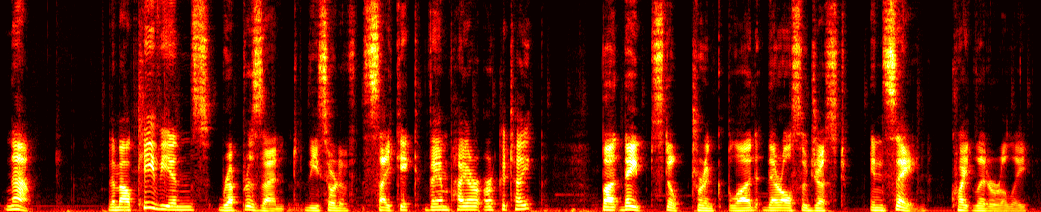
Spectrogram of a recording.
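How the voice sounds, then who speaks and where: Bright-voiced man explaining lore on a livestream. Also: medium pitch, lively intonation, measured pace. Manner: informal, sweary, apologetic asides. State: tired, yawning. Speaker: livestream host. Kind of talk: casual explainer livestream on fantasy game lore.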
